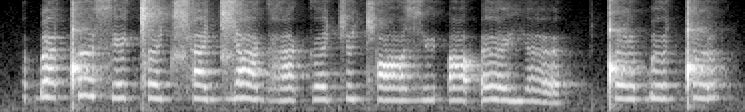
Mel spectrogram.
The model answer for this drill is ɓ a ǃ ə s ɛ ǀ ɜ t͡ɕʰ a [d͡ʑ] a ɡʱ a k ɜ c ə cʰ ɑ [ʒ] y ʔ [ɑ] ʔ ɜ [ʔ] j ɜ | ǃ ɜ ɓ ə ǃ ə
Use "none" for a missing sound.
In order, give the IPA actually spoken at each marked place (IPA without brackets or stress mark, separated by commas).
d͡ʑ, z, ɑ, none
